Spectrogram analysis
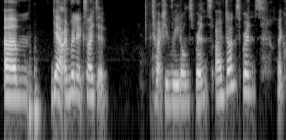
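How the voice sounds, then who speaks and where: A woman's voice: medium pitch, gravelly, a bit bright. A young woman with a congested, sniffly voice from a chest infection, chatting casually and rambling with viewers on a live stream. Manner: chatty and rambling, lots of fillers, greets viewers. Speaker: booktuber hosting a live reading sprint; teacher.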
